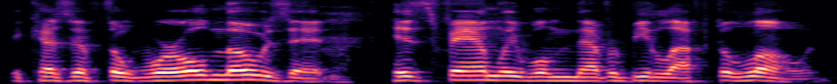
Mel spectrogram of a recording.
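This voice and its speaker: A man reading the part of an earnest, guarded superhero in a serious, slightly halting read-aloud delivery. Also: medium pitch, darkish tone, close to an everyday voice. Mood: grave, resolute.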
